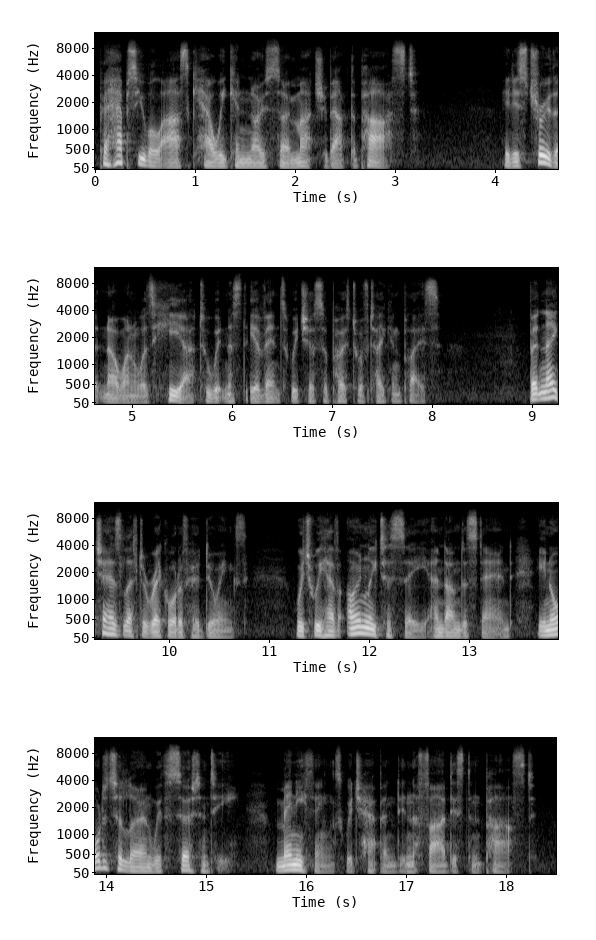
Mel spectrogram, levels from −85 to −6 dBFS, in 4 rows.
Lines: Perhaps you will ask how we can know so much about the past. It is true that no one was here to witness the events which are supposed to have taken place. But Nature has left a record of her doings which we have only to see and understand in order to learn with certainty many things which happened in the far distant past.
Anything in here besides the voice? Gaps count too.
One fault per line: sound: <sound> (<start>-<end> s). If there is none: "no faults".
sound: dropout (6.1-6.2 s)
